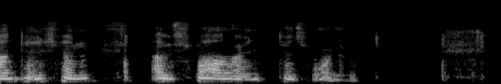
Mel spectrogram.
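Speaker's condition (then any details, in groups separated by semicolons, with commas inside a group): Head and neck cancer; left vagus nerve severed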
